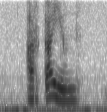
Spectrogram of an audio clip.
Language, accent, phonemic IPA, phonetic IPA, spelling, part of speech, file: Armenian, Eastern Armenian, /ɑrkɑˈjun/, [ɑrkɑjún], առկայուն, adjective, Hy-առկայուն.ogg
- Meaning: synonym of կայուն (kayun)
